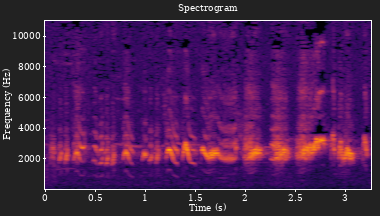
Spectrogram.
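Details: Late-afternoon song of a Chinese hwamei, recorded 15 April 2024: a rapid, continuous run of varied warbled whistles, bubbling and slightly rising toward the end, without pause.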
